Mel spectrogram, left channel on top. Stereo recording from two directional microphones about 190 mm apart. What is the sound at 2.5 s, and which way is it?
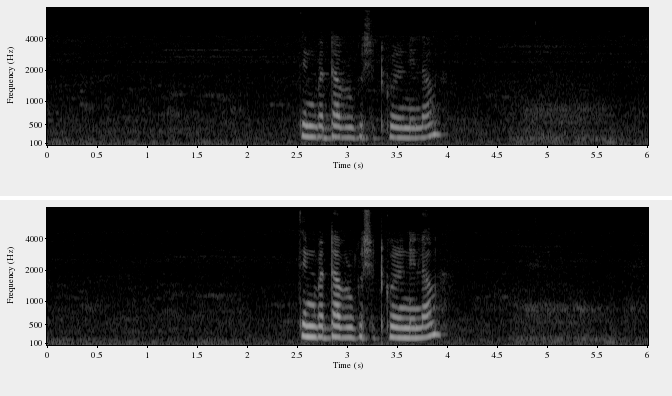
Speech, 35° right (ahead or behind).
